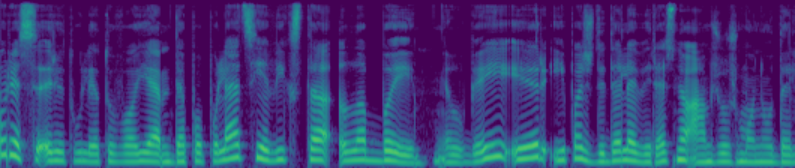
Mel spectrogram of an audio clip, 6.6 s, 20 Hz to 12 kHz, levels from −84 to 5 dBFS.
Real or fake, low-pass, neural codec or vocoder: real; 10.8 kHz; none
